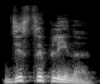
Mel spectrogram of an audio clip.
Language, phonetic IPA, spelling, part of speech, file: Russian, [dʲɪst͡sɨˈplʲinə], дисциплина, noun, Ru-дисциплина.ogg
- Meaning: 1. discipline 2. branch of science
